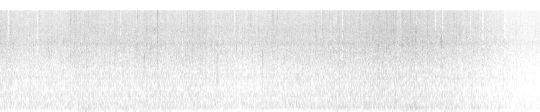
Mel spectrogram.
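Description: Faint, steady rain ambience: an even hiss of rain with light drop ticks, fading out near the end.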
